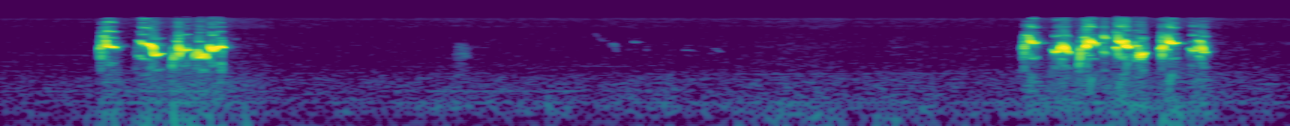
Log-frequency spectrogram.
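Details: Bulbul Mandalawi song meant for young birds to learn: two short warbled, gurgling phrases of quick notes separated by about four seconds of silence.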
